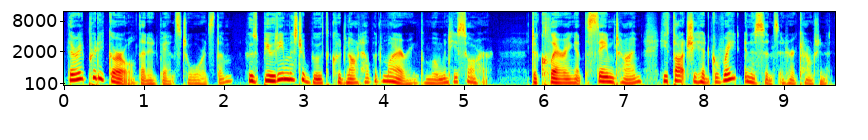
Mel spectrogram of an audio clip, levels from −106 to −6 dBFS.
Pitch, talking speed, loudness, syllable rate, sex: 150 Hz, 220 wpm, -22 LUFS, 6.1 syllables/s, female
